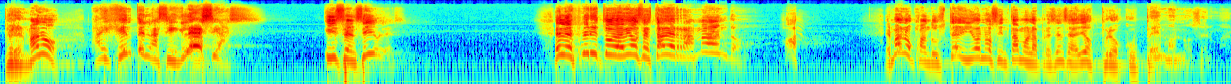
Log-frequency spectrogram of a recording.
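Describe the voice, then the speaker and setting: A pastor preaching a sermon in a church, swinging between shouts and quiet murmurs. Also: male voice, extremely high pitch, very animated, moderate pace, long pauses. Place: church sanctuary. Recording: long church hall reverb.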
